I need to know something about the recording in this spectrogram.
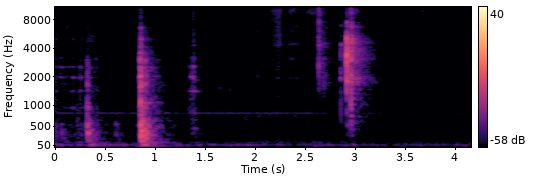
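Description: Cut pieces of wood being handled and set down on a workbench: a few short wooden knocks, the loudest about a second in.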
